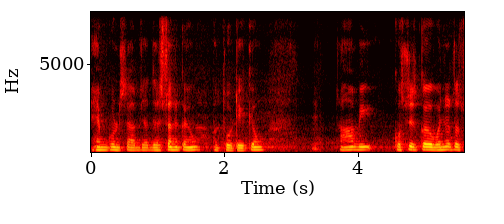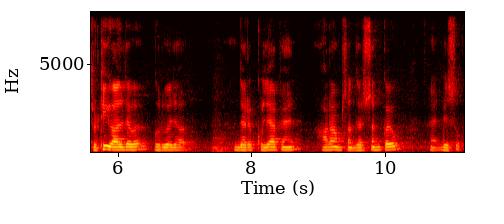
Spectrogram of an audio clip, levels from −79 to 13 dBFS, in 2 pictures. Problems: constant background noise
